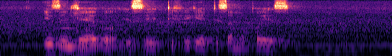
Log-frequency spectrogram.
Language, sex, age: Zulu, male, 20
